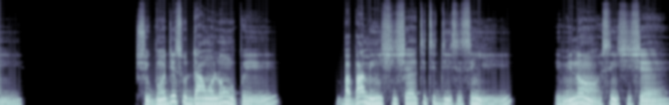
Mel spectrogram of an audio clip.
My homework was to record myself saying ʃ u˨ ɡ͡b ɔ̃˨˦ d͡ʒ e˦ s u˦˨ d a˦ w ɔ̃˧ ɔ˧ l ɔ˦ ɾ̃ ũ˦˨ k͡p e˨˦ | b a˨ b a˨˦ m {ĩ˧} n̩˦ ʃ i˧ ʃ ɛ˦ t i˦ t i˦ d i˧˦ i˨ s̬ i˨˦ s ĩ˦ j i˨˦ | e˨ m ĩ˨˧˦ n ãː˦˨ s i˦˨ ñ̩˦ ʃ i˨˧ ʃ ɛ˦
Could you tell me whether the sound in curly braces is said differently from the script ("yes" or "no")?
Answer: no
